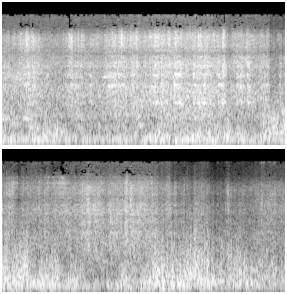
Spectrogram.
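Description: Freight train cars, a boxcar and a line of tank cars, rolling past close by: a steady rumble and clatter of steel wheels on the rails. Wind buffets the microphone on top of it.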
